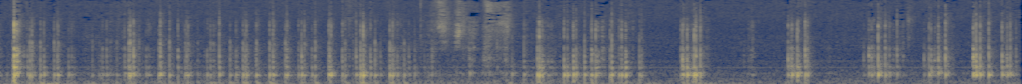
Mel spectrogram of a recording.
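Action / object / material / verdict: scrape / cloth-bound hardcover book / cloth, board / none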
